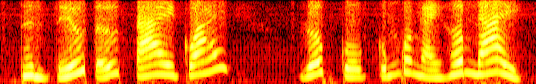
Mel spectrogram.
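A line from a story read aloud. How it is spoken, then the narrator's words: Cackling gloat. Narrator (Vietnamese): Mụ cười phá lên ha hả, nói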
